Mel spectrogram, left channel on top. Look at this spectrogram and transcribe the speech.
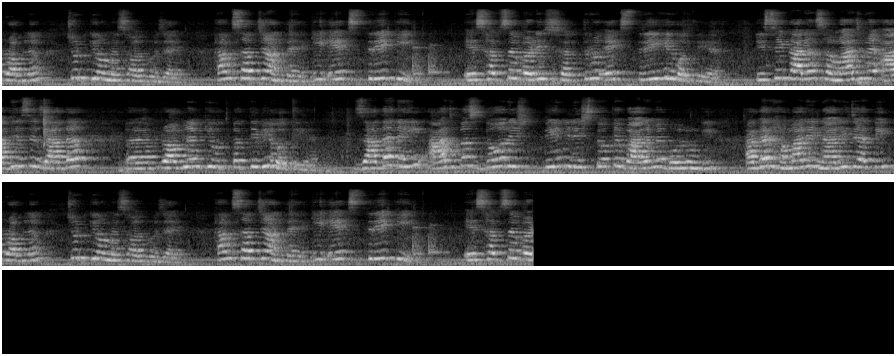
प्रॉब्लम चुटकियों में सॉल्व हो जाए। हम सब जानते हैं कि एक स्त्री की सबसे बड़ी शत्रु एक स्त्री ही होती है। इसी कारण समाज में आधे से ज्यादा प्रॉब्लम की उत्पत्ति भी होती है। ज्यादा नहीं, आज बस तीन रिश्तों के बारे में बोलूंगी। अगर हमारी नारी जाति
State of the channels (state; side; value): drops out; right; at 5.4 s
